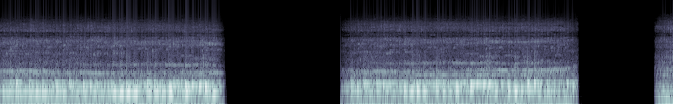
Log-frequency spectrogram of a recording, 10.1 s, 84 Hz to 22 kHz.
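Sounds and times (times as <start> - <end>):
deep rough monster roar: 0.0 - 3.4, 5.1 - 8.7.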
